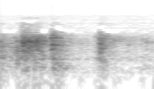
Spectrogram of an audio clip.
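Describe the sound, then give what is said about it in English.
Heavy hangar doors rumble and scrape as they slide shut, ending in a dull thud a moment later, moderately loud, with no voices. “You better close the hangar doors.”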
